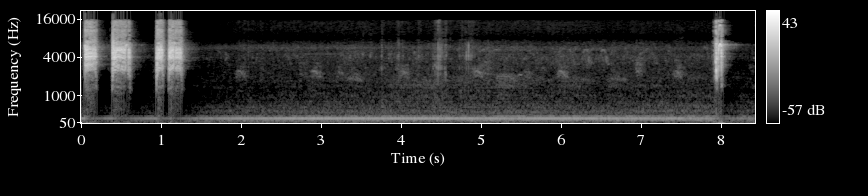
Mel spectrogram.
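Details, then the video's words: Black francolin of a type called speeder with nasal voice, kept by a breeder: an opening run of harsh, grating high bursts in quick succession, then long steady hum and one final rasping note near the end. "Speeder Kala Teetar Gangas Nasal Black Franclion Voice"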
